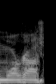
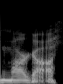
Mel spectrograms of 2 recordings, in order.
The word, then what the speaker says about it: Morgoth: And also pronouncing Morgoth as Margoth.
